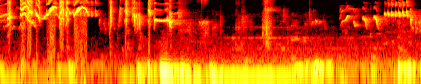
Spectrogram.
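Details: Oriental magpie-robin singing actively with a spread tail, recorded to provoke other magpie-robins into song: loud varied phrases of high swooping whistles, sharp chips and rising slurs, then scattered quieter notes over a steady low hum.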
